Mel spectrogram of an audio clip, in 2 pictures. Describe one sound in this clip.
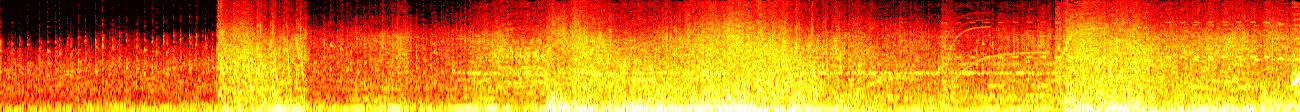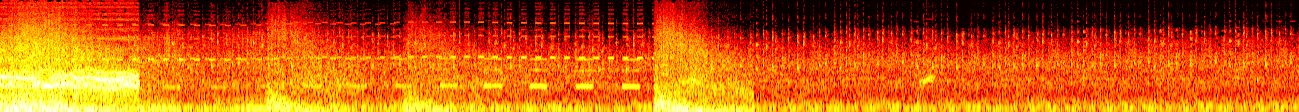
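A game car engine hums steadily.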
